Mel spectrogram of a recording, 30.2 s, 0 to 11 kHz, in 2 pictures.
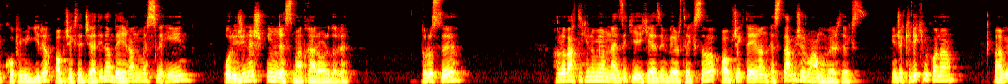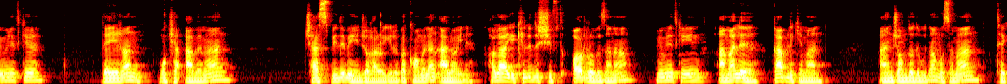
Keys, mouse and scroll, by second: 6.5 shift+d, 14.8-19.9 middle drag, 20.9-22.4 middle drag, 22.4 shift+d, 24.5 shift+r, 24.8 shift+r, 29.5 shift+r.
